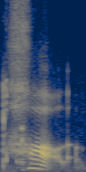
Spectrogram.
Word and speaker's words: Harlem: And of course, you got to put an accent on the HA, right? You got Harlem.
